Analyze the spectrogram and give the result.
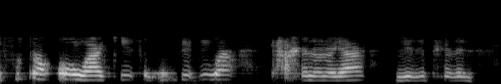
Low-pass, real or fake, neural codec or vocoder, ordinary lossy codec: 3.6 kHz; fake; codec, 24 kHz, 1 kbps, SNAC; none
